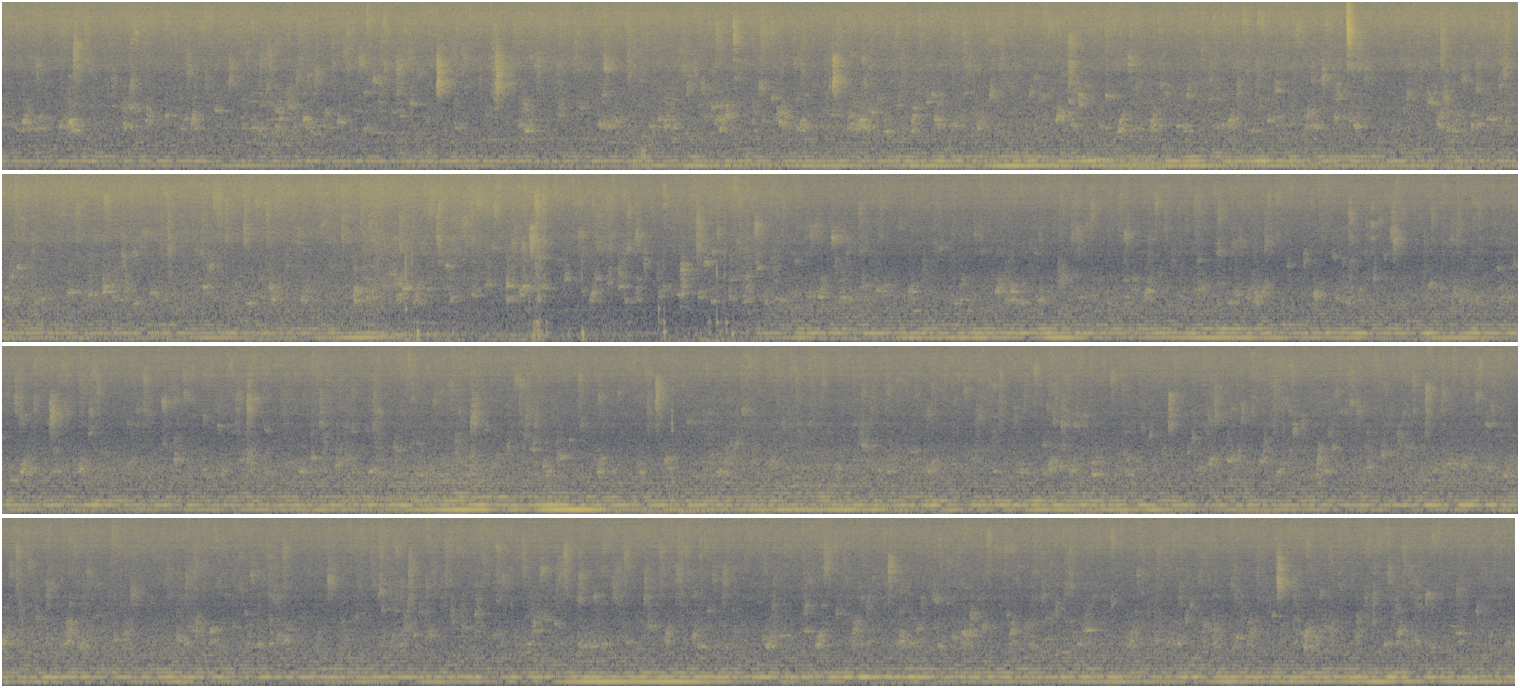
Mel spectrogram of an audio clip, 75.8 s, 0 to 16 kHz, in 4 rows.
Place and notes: {"title": "Belfast, Belfast, Reino Unido - Singing pipe", "date": "2013-11-20 13:32:00", "description": "At the back of the engineering building at Queen's, an abandoned pipe modulates the dialogue between a leaking hose and the street.\nZoom H2n in XY setup", "latitude": "54.58", "longitude": "-5.94", "altitude": "23", "timezone": "Europe/London"}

